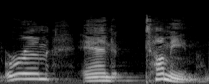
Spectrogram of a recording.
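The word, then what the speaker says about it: Urim and Thummim: All right, looking at verse 6, the Urim is speaking of the Urim and Tummim, which I believe is the correct way to pronounce that.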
